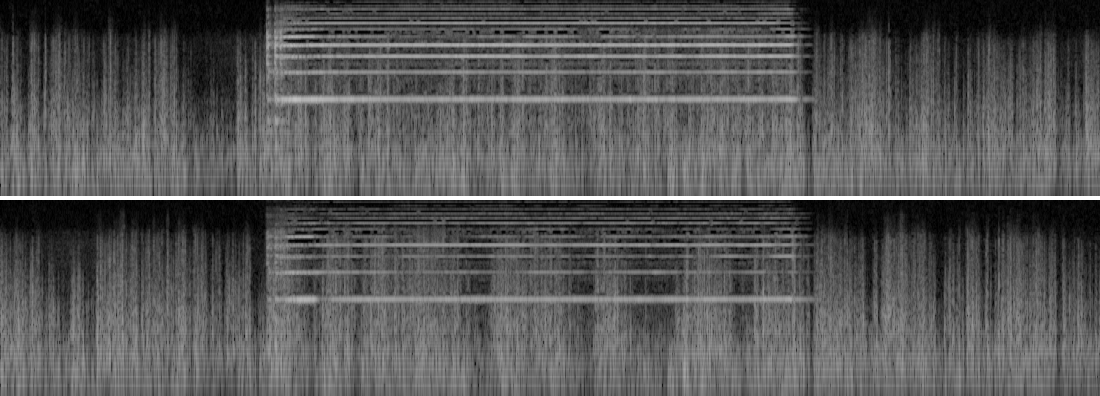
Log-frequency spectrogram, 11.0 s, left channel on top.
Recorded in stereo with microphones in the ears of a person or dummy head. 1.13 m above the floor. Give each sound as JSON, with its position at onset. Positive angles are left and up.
{"t": 2.6, "sound": "a violin", "side_deg": 35, "distance_m": 1.4}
